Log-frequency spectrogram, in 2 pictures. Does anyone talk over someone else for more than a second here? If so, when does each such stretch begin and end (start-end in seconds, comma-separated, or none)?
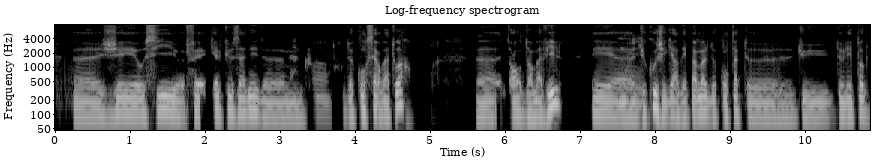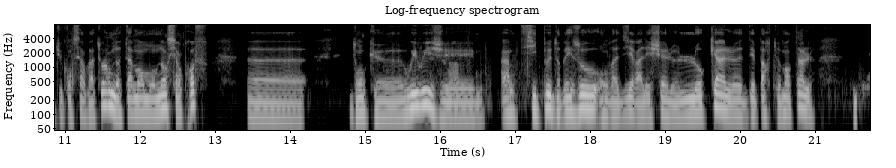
none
